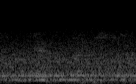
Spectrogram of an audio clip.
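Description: Honeybees buzz around their hive in a steady, close drone. The humming is continuous and even with a faint higher whine on top, and no voices are present.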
